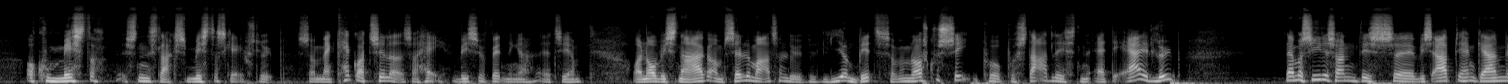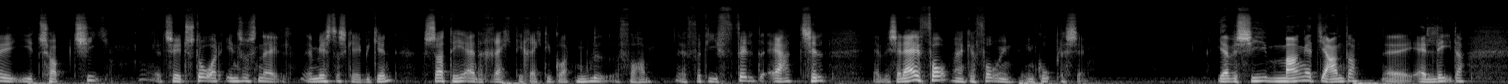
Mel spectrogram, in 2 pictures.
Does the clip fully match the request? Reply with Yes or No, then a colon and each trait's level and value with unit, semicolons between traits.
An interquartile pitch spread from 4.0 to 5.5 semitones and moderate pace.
No: average, 3.4 semitones; average, 195 wpm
